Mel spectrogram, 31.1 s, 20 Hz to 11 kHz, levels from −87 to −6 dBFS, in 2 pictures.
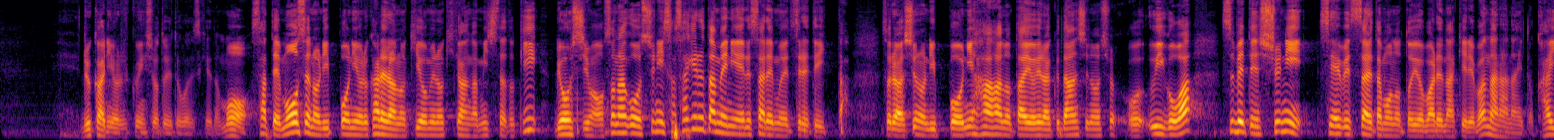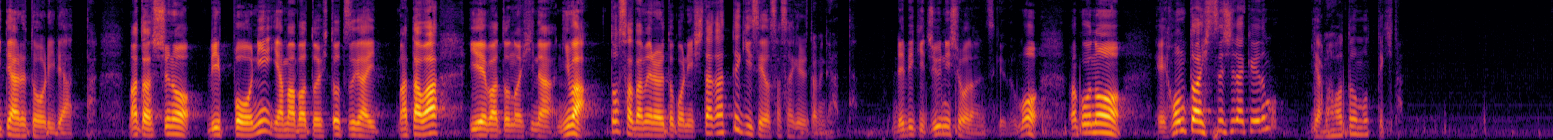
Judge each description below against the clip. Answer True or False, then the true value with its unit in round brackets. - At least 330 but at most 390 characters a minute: False (400 characters per minute)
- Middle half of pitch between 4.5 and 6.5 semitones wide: True (6.0 semitones)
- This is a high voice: False (155 Hz)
